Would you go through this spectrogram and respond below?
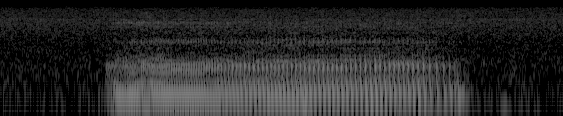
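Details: Low, rumbling snore from a pug, a sustained nasal drone of nearly two seconds with a rich, buzzy tone and a sharp start and stop, in a quiet room.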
